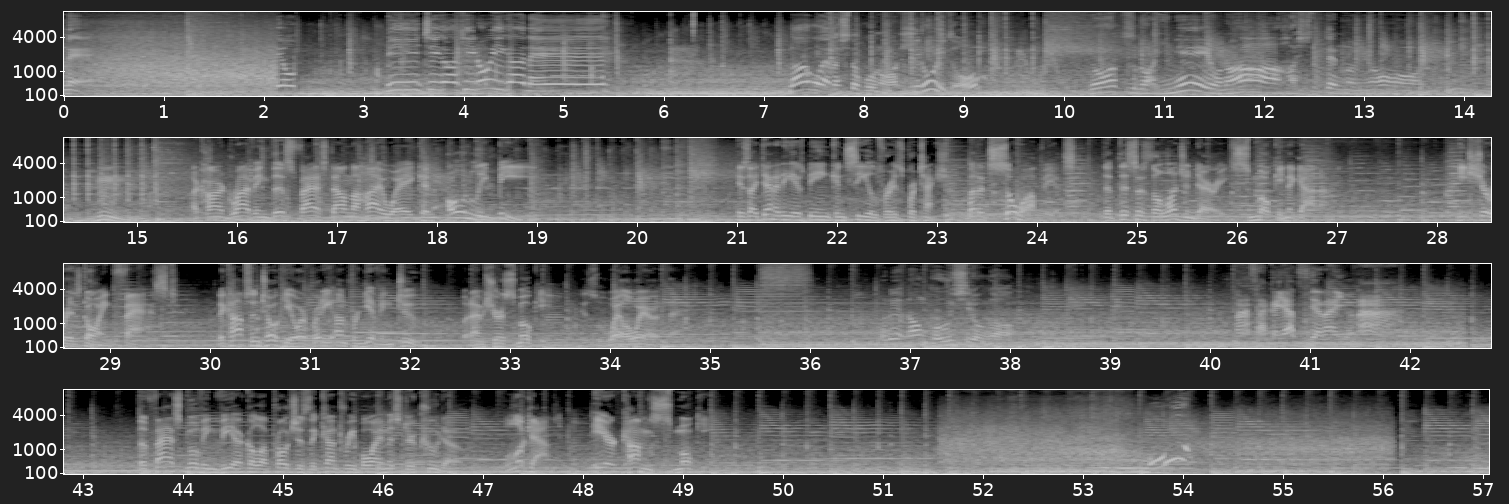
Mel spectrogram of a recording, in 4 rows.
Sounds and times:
Speech: 0.0 - 0.3, 3.2 - 5.5, 7.2 - 9.2, 10.3 - 13.6, 15.6 - 19.0, 21.0 - 27.0, 28.2 - 34.7, 36.7 - 38.0, 40.3 - 41.9, 43.6 - 49.3
Music: 2.1 - 57.0.

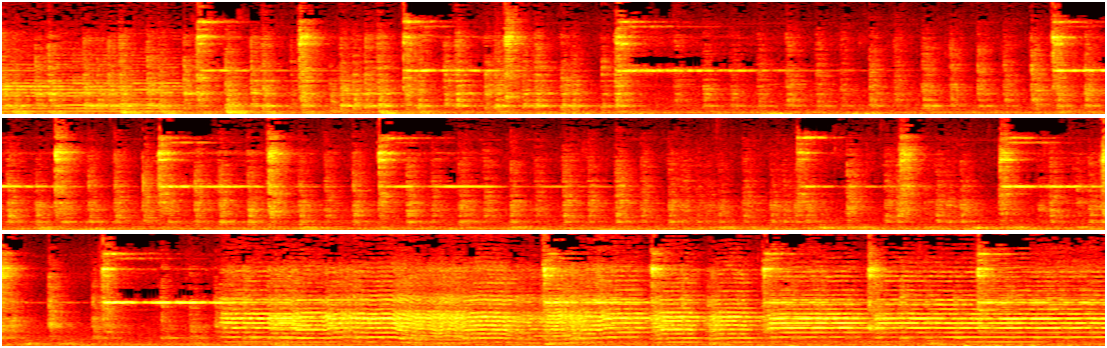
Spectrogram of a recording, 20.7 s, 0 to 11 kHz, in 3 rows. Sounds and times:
Inside, small room: 0.0 - 20.6
Music: 0.0 - 20.6.

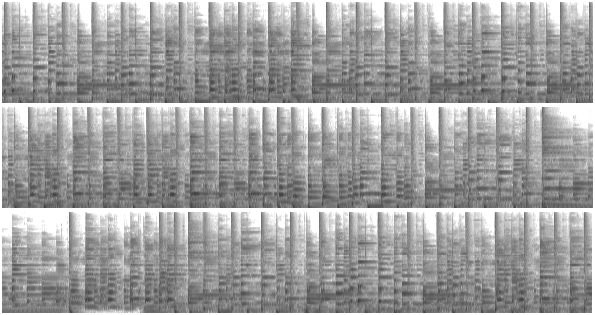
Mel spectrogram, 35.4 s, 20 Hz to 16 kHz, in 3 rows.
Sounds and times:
Music: 0.0 - 35.4.

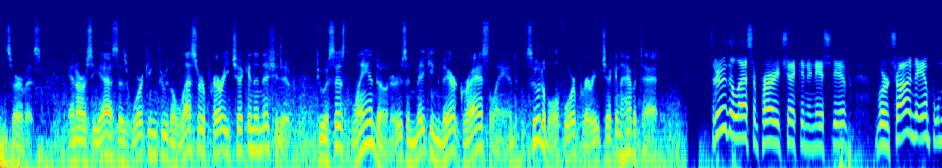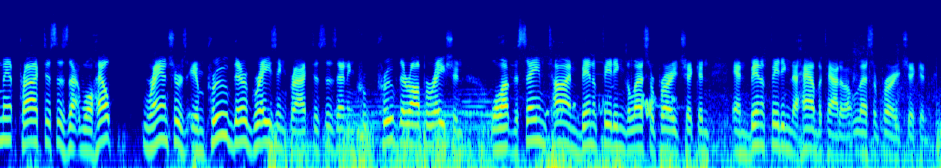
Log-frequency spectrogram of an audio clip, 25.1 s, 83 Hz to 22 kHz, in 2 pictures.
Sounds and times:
Speech: 0.0 - 8.8, 9.5 - 25.0.

